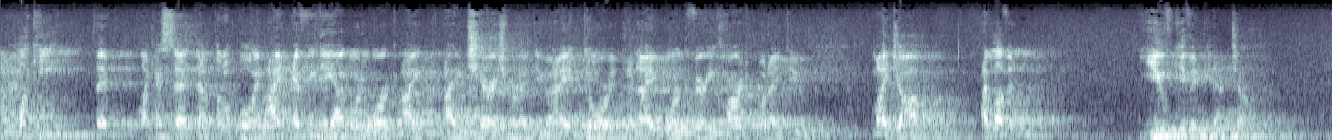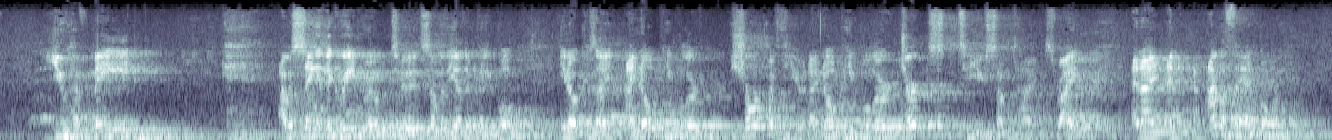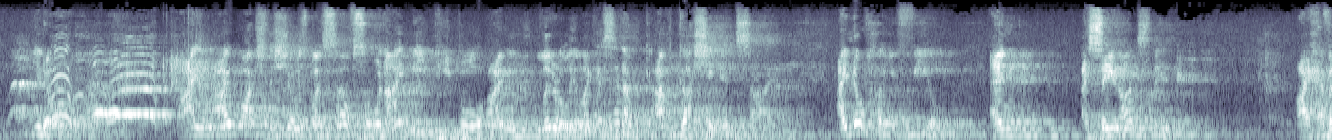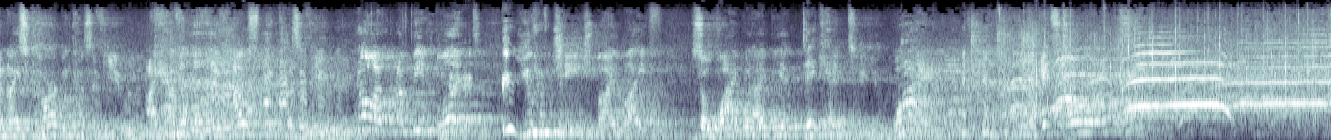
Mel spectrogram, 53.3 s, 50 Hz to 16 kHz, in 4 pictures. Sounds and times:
Speech: 0:00.0 - 0:10.3, 0:11.4 - 0:12.7, 0:13.8 - 0:14.9, 0:15.6 - 0:26.2, 0:26.8 - 0:27.5, 0:28.4 - 0:38.7, 0:39.6 - 0:49.5, 0:50.2 - 0:51.3.

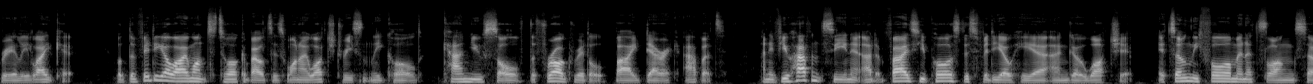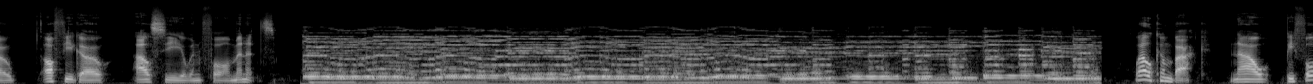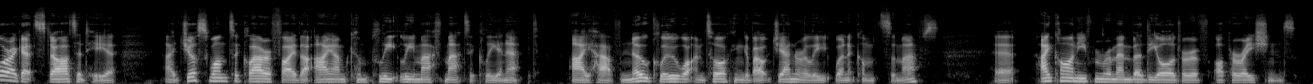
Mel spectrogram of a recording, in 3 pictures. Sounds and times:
Speech: 0:00.0 - 0:15.9, 0:24.5 - 0:39.3.

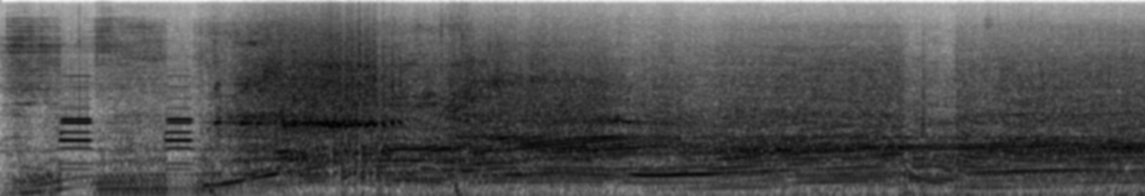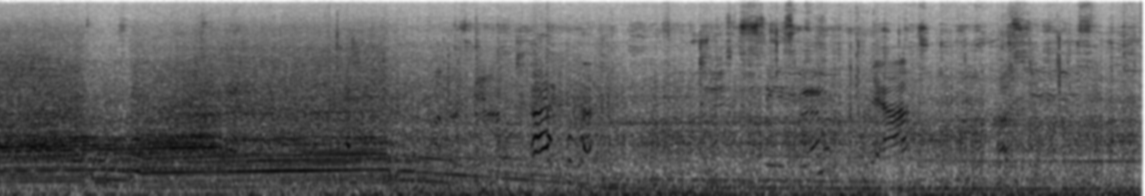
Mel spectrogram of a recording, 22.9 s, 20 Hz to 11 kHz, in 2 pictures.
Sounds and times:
Car: 0:00.0 - 0:22.9
Speech: 0:18.4 - 0:22.5.

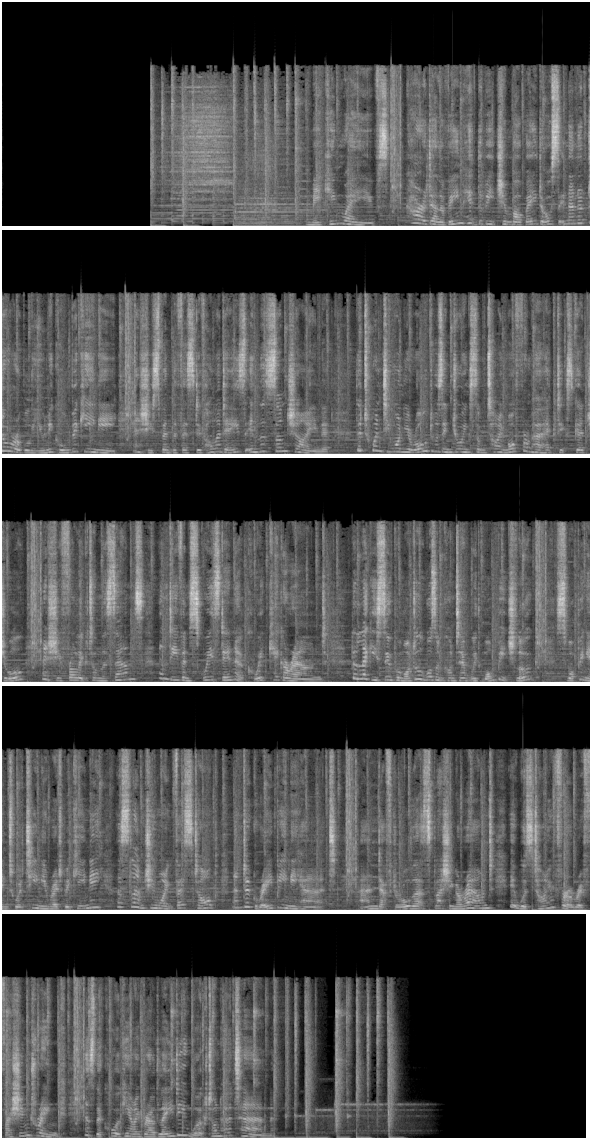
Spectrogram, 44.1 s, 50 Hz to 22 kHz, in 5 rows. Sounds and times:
Music: 0:02.2 - 0:42.0
Speech: 0:04.6 - 0:39.4.

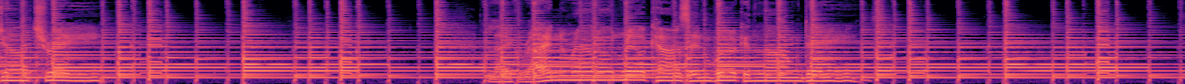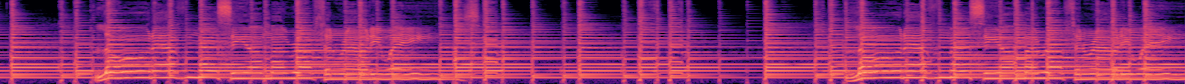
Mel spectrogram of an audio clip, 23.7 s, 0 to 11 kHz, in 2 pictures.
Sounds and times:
Music: 0:00.0 - 0:23.7.

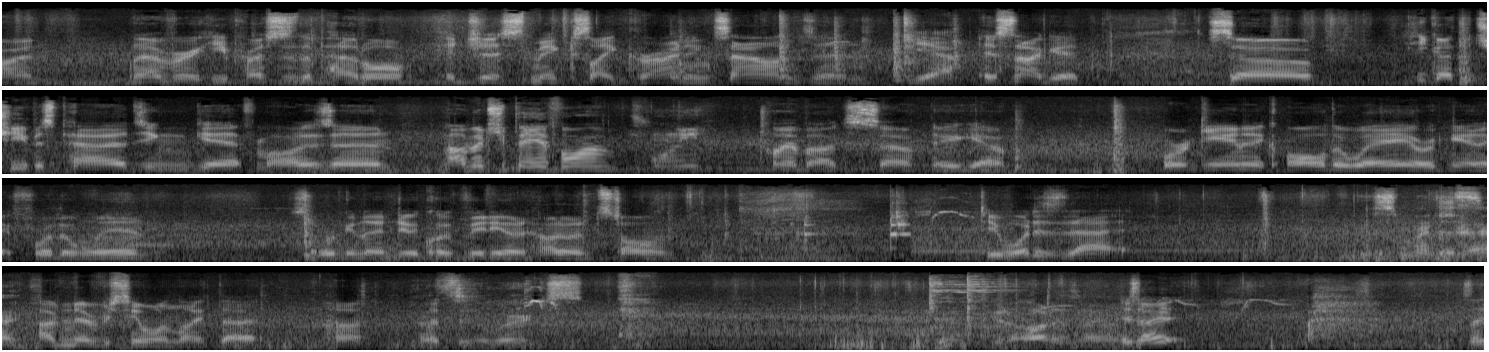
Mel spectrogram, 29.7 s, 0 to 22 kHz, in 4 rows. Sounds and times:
Car: 0:00.0 - 0:29.6.

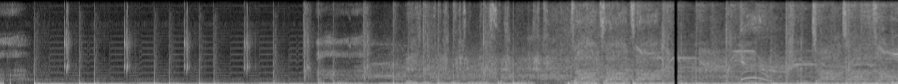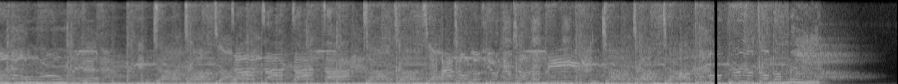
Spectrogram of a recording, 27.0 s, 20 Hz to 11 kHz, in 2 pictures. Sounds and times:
Music: 0:00.4 - 0:25.9.

